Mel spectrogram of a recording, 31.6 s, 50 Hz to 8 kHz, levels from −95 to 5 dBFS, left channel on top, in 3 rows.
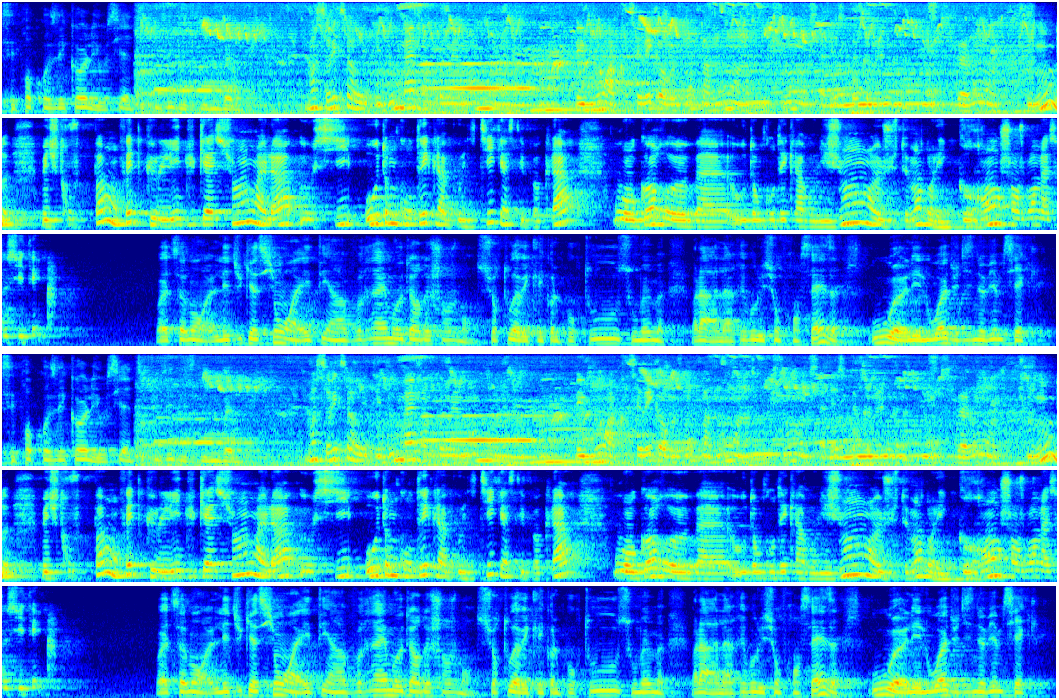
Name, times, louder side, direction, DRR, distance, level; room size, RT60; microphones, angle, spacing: voice 1, 0.0-2.4 22.6-31.5, right 1 dB, 20° right, 6 dB, 1.4 m, -34 dB
sound 1, 1.3-10.3, left 2 dB, 75° left, 2.8 m, -31 dB
voice 2, 3.0-5.5 5.7-21.7, left 1 dB, 15° left, 6 dB, 2.0 m, -30 dB
28.5 x 19.5 x 9.7 m, 0.98 s
head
